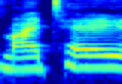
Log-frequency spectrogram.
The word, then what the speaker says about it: Maite: It's Maite is how you say her full name, but she lets me call her May.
